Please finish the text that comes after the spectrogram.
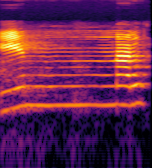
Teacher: Inna, ini ada gunnah, ditekan 2 ketukan, ditahan dulu membacanya.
